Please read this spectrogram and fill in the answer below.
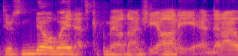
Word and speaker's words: Kumail Nanjiani: There's one character I think we kind of overshadowed besides one reference is I hope I say his name right, Kumai Nyanjiani character, or good old magnetic Jedi.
